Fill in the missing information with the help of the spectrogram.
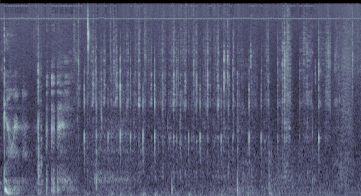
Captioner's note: tapping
